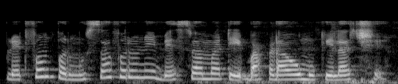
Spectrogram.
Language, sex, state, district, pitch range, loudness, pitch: Gujarati, female, Gujarat, Valsad, 220-320 Hz, -18 LUFS, 240 Hz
